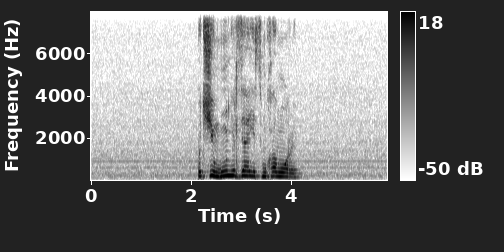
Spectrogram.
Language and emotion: Russian, angry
